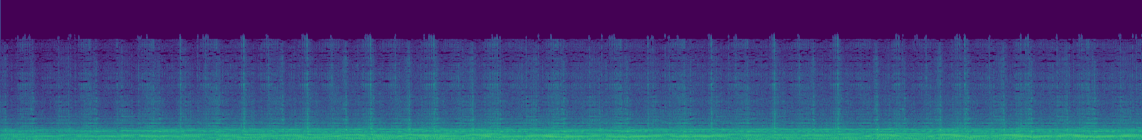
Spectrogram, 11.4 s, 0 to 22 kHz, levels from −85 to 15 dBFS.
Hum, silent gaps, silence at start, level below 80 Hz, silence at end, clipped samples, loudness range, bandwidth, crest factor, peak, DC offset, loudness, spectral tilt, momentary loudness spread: none; none; 0 s; -30 dBFS; 0 s; under 0.1%; 2 LU; 17 kHz; 14 dB; -2 dBFS; 0.4%; -16 LUFS; -5.5 dB/octave; 4 LU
